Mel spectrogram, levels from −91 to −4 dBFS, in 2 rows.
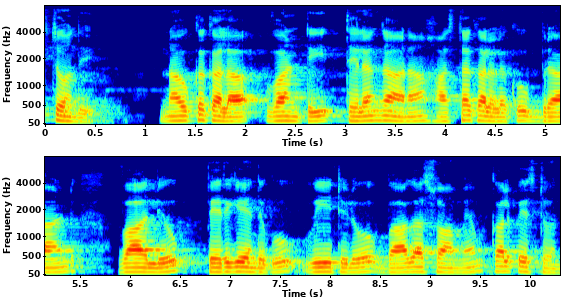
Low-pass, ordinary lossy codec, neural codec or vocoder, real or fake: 7.2 kHz; none; none; real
